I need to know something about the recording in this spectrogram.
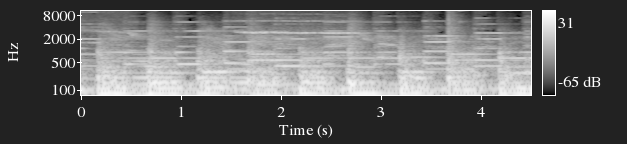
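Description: Instrumental hip-hop groove with no rapping: a double bass and drums keeping a steady beat, with short melodic notes over the top.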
